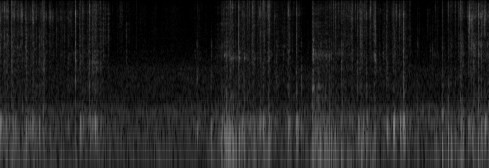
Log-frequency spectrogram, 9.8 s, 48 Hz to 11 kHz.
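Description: A metal blade shaves the purple-gold glitter coating off a hand-sized solid bar of blue soap, making dense bursts of crisp, dry scraping and clicking with bright crackle. The cutting eases into a quieter stretch from about 2 to 4 seconds before resuming in busy flurries. A steady low hum sits underneath throughout.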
